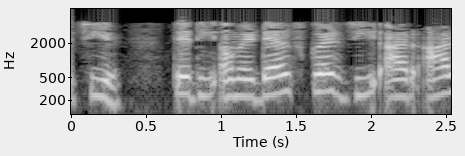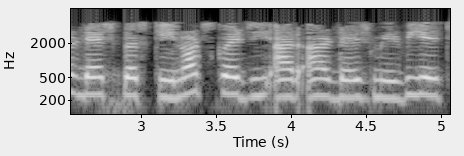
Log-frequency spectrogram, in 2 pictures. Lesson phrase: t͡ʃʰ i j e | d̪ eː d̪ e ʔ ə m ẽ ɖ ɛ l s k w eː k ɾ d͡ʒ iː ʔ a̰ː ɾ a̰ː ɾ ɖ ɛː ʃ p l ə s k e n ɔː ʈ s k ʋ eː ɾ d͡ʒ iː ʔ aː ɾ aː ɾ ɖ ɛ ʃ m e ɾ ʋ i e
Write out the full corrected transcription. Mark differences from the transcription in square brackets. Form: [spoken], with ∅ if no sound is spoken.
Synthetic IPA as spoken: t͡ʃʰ i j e | [t̪] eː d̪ [i] ʔ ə m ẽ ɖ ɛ l s k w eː [∅] ɾ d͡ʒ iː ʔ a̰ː ɾ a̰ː ɾ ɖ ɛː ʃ p l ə s k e n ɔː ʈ s k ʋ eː ɾ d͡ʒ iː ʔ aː ɾ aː ɾ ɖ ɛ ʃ m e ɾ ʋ i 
